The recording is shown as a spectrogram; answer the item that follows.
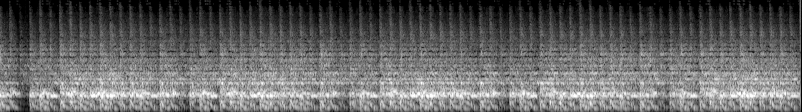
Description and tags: electro percussion
an percussion with an electronic touch.made in ableton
